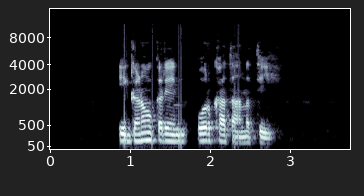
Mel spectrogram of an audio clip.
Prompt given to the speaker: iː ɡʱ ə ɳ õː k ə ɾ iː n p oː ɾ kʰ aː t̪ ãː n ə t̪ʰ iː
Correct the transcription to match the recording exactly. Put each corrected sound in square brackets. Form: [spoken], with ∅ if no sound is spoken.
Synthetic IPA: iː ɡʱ ə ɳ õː k ə ɾ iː n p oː ɾ kʰ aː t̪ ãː n ə t̪ʰ iː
